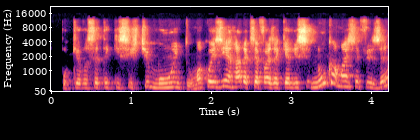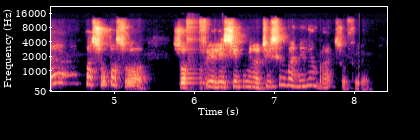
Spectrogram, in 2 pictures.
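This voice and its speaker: A man speaks with lively intonation. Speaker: spiritist lecturer. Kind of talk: lecture.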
